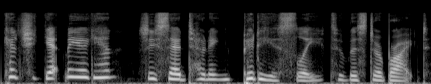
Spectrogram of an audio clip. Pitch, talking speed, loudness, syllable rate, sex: 240 Hz, 165 wpm, -19 LUFS, 4.0 syllables/s, female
